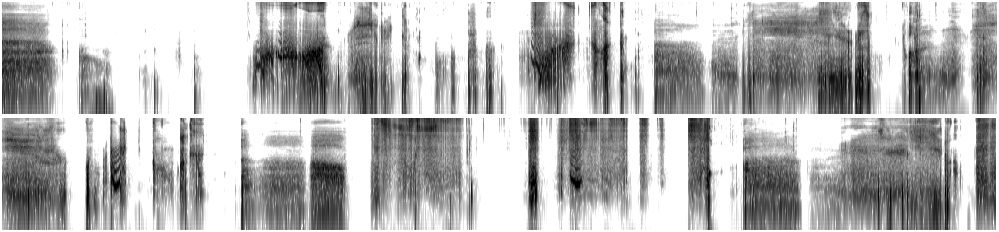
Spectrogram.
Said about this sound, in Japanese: じゃあ、次は、お耳全体を、また、ゆっくりと、ペロペロしちゃうね。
